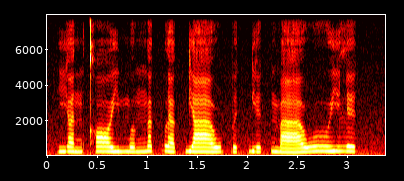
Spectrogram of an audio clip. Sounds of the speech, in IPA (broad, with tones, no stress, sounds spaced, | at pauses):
j ɐ˨˩ n kʰ ɔː˨ j m ʊ˨˥ ŋ ɐ˥ k̚ l ɐ˨˥ k̚ j aː˧ w p ɪ˨˥ k̚ j ɪ˨˥ k̚ m aː˨˥ w uː˥ j l ɪ˥ k̚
